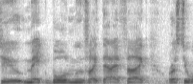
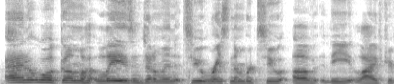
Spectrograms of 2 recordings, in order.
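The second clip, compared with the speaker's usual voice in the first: announcer welcome; 6 semitones higher than usual. Acted. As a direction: belt it out like a race-day PA announcer. Host opens the race broadcast.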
